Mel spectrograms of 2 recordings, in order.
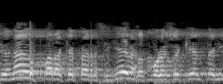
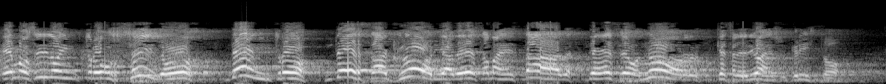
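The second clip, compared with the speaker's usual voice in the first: loud, slow, drawn-out preaching cry; fiery preaching; 6 semitones higher, 8 dB louder, slower than usual. Acted. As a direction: proclaim it at full force to the church. Preaching at full force. (predicación con fuerza, gritando despacio)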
